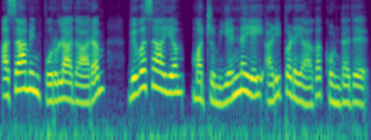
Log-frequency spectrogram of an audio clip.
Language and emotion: Tamil, neutral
